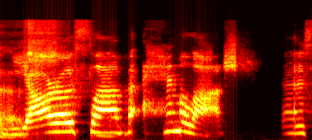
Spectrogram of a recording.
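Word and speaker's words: Chmelar: Yaroslav Chemel That is how you pronounce it. c h m e l a r but it is Chemel.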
